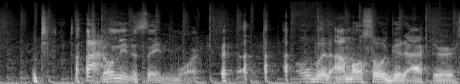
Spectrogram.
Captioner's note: laughing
